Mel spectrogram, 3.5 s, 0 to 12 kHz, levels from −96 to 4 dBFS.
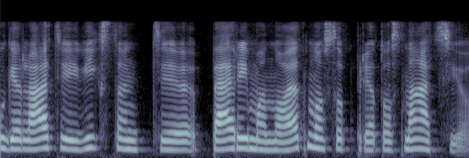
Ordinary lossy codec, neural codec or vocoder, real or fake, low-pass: AAC, 64 kbps; codec, 16 kHz, 4.8 kbps, FACodec; fake; 7.2 kHz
